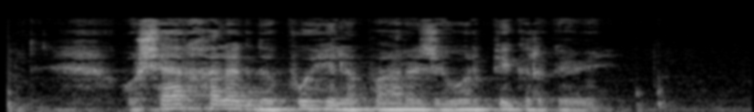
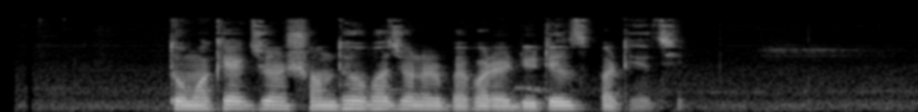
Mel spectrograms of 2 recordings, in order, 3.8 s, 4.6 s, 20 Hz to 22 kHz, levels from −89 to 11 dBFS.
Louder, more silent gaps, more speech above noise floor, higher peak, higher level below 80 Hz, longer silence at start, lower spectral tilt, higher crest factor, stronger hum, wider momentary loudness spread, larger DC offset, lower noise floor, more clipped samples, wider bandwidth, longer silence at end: about the same, -21 LUFS vs -23 LUFS; neither; second, 31 dB vs 35 dB; about the same, -8 dBFS vs -6 dBFS; first, -46 dBFS vs -68 dBFS; second, 0.1 s vs 0.85 s; about the same, -5 dB/octave vs -5.5 dB/octave; about the same, 14 dB vs 18 dB; neither; first, 20 LU vs 10 LU; neither; second, -51 dBFS vs -57 dBFS; neither; about the same, 11.5 kHz vs 11.5 kHz; second, 0.8 s vs 1.2 s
